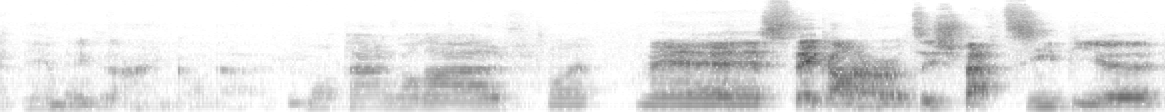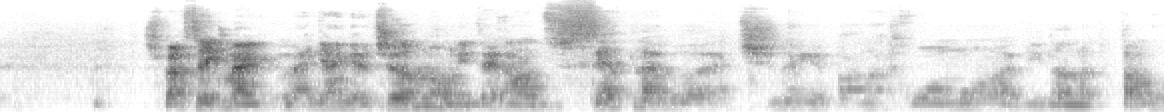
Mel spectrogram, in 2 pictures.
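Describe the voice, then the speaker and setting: A man with an Abitibi accent, fairly high-pitched, with lively intonation and big swings in loudness. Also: moderate pace. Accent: Quebec French, Abitibi. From Abitibi, Quebec. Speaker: podcast host. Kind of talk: casual chat.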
